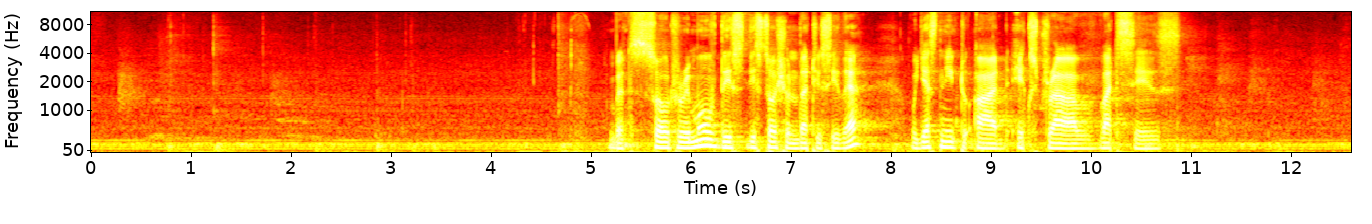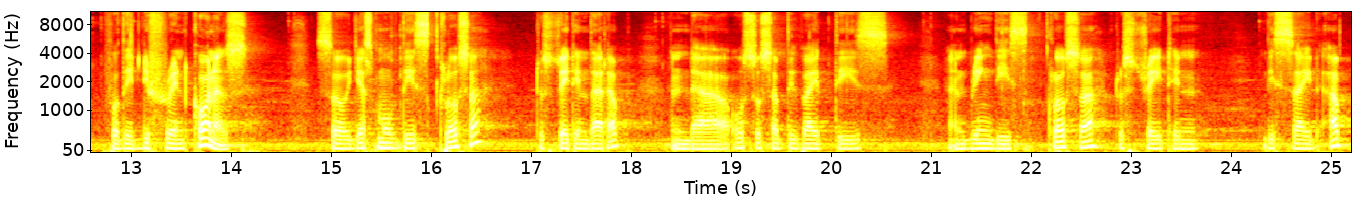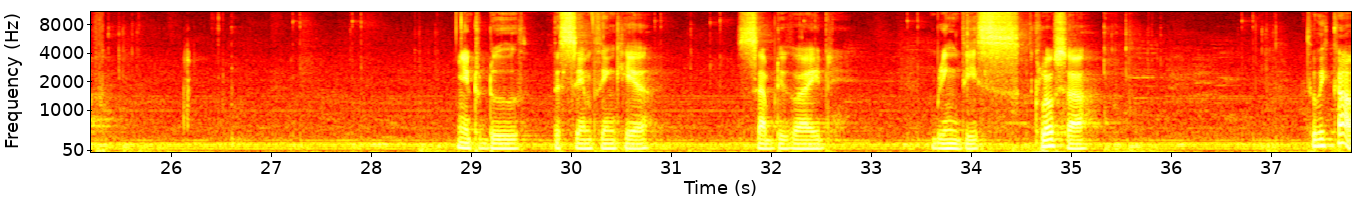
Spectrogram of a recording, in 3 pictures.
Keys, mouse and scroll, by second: 0.2 `, 0.9-1.3 scroll down 3, 1.3 `, 2.5-2.8 scroll up 2, 2.8 `, 3.4-3.7 scroll up 1, 4.7 KP_7, 5.3 scroll up 1, 6.4 click, 7.5 Tab, 8.5 click, 8.9 Tab, 9.8 click, 10.1-10.9 scroll down 1, 10.9 shift+click, 11.8 scroll up 1, 13.1 click, 13.9-14.6 scroll up 1, 14.6 click, 15.5 g, 17.6 scroll down 1, 18.3 click, 19.4 shift+click, 20.3 right click, 20.9 click, 21.7 g, 24.8-25.6 scroll up 1, 25.7 Tab, 26.0 scroll down 1, 27.9 click, 29.2 click, 30.9 shift+click, 32.3-33.5 drag, 35.4 g, 37.6 scroll up 1.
